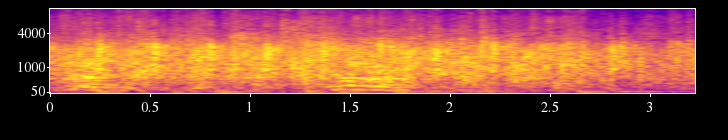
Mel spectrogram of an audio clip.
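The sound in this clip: Audience applause fills a conference hall at the Centre Pompidou after the morning coffee break: dense, loud, steady clapping throughout, with some voices mixed in, easing slightly toward the end.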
